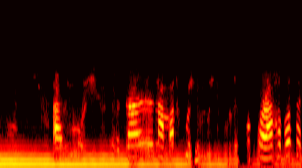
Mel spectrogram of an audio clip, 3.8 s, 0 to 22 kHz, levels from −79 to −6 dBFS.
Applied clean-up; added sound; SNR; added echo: neural diffusion model UNIVERSE++.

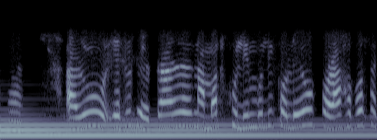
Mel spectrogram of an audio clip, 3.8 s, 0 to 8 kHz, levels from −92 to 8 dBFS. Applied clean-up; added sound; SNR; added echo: none; Bass guitar; -1 dB; none.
